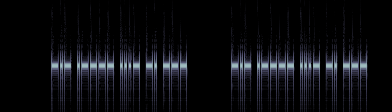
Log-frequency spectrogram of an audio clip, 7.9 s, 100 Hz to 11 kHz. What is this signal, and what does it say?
Morse code, heard as a keyed tone, about 28 wpm, 700 Hz. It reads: K1VNO K1VNO
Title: USA Call Signs - 5 Characters - Repeated 2x - 28wpm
